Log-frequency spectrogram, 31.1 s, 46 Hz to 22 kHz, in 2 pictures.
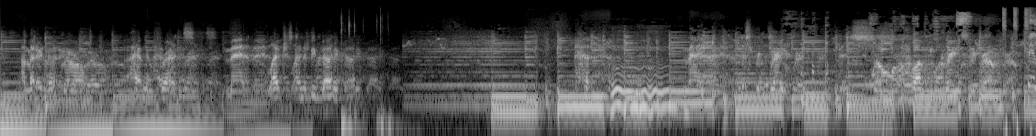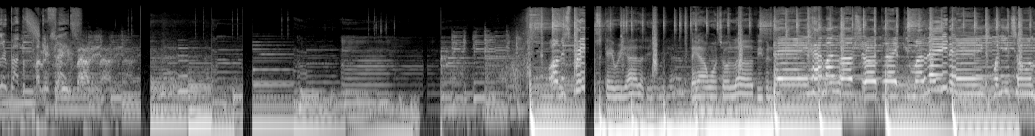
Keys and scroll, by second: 5.2 space, 5.6 super+s.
